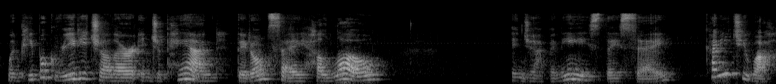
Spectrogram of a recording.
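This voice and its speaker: A young woman leads a children's story time with a bright, clear voice, pitching her words in a lively sing-song. She speaks slowly and encouragingly, as if to small children. The room around her has a noticeable echo. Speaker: children's librarian. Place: library room. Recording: echoey room.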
